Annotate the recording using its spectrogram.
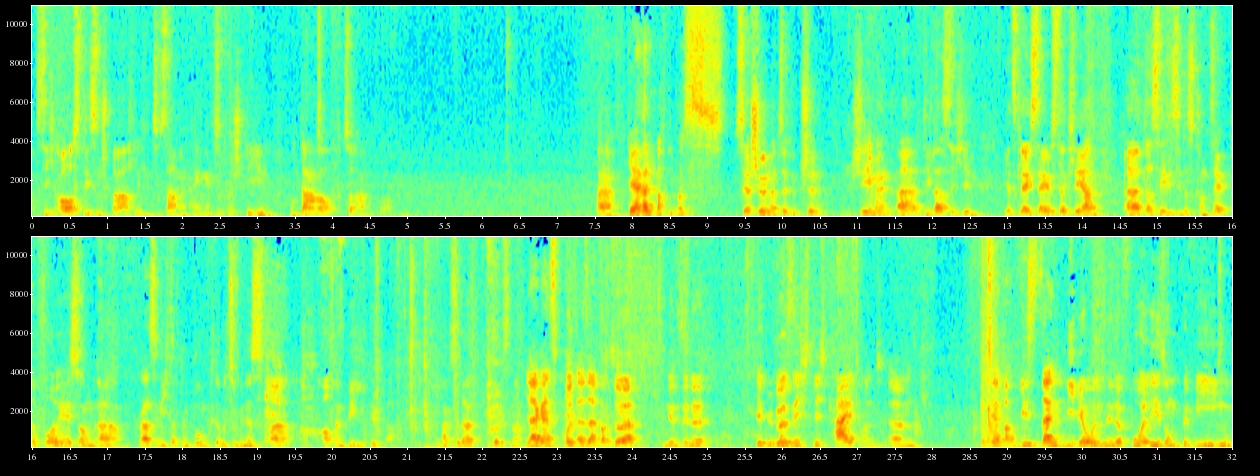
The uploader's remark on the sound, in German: Diese Vorlesung wurde von Studierenden aufgenommen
